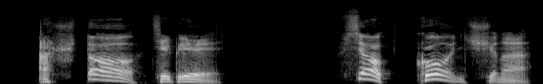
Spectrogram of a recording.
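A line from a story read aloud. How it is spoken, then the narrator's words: Angry exclamation. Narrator (Russian): Чико сердито воскликнул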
